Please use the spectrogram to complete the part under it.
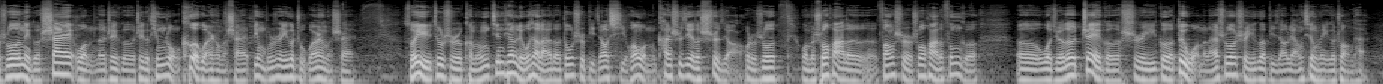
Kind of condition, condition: setting, busy venue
